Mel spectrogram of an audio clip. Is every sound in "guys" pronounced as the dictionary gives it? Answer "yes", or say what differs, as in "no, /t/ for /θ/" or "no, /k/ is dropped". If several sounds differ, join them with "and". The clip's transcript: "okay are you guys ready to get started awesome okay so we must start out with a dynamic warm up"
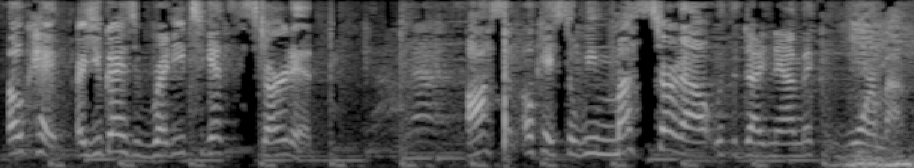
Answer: yes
